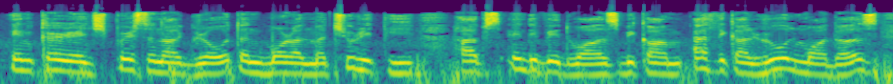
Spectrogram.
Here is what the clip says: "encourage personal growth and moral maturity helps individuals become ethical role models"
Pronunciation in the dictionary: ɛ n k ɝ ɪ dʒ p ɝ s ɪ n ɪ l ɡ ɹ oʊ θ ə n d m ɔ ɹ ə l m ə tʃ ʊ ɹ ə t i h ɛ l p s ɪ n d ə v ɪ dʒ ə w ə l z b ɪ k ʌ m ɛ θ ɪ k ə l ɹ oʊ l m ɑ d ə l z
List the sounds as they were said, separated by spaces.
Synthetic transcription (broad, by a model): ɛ n k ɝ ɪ dʒ p ɝ s ɪ n ɪ l ɡ ɹ oʊ t ə n d m ɔ ɹ ə l m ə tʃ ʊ ɹ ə t i h ɛ l p s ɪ n d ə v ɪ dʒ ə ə l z b ɪ k ʌ m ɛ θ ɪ k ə l ɹ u l m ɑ d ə l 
